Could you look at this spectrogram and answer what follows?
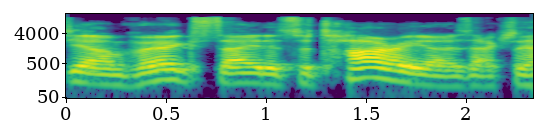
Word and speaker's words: Tarja: So Tarja is actually how you say her name.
